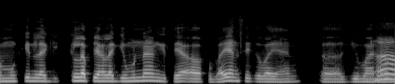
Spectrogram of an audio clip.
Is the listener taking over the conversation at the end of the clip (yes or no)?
yes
